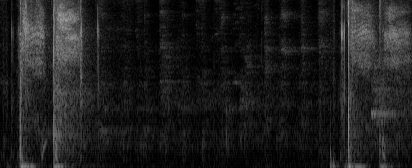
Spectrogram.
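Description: Boxing gloves landing punches on a heavy bag: two quick strikes near the start, then two more shortly before the end.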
